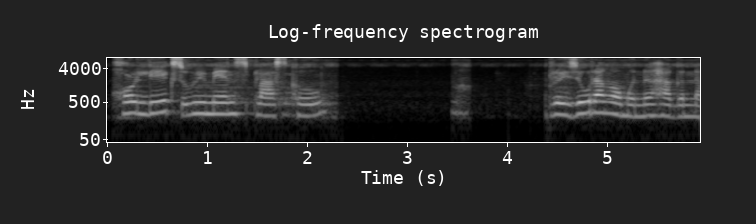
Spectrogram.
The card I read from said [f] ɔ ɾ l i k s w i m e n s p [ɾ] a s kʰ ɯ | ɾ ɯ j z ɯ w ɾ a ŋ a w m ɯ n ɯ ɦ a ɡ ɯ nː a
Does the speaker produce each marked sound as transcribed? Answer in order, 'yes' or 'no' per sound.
no, no

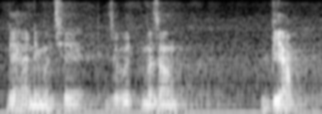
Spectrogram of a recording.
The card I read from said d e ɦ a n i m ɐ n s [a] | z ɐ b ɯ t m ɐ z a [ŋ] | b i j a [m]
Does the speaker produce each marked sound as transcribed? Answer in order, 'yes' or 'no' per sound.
no, yes, yes

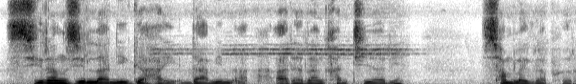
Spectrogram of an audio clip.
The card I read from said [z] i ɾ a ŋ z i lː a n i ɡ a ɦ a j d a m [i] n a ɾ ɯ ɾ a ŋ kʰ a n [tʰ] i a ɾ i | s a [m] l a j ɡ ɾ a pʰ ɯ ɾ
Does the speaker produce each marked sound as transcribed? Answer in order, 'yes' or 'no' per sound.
no, yes, yes, yes

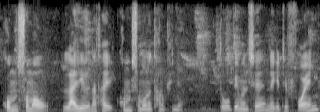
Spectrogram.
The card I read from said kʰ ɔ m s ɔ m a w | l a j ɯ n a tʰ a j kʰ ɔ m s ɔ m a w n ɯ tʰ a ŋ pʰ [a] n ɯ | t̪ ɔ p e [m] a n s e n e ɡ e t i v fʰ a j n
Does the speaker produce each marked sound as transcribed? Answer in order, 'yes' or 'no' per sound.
no, yes

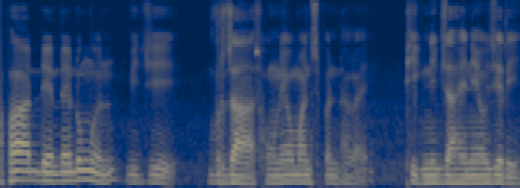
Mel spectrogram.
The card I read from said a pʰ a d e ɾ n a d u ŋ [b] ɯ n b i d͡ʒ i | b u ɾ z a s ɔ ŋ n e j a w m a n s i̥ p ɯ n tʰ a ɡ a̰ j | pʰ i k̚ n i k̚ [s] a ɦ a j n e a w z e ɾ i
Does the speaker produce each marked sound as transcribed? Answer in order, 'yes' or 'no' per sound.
no, no

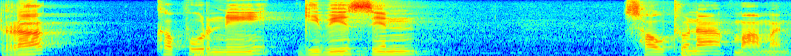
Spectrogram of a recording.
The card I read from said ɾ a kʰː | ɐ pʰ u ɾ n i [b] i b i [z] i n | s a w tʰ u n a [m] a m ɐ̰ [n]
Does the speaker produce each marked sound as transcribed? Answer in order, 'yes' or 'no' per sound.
no, no, yes, yes

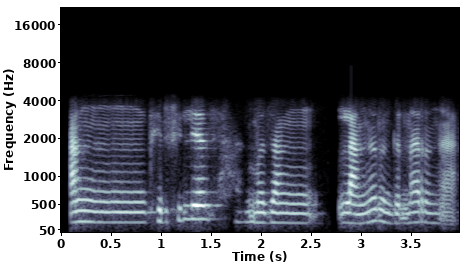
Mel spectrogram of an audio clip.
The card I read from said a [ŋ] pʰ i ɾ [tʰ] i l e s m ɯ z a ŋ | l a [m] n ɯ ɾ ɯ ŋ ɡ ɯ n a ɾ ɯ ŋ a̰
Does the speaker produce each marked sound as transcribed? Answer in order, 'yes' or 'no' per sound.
yes, no, no

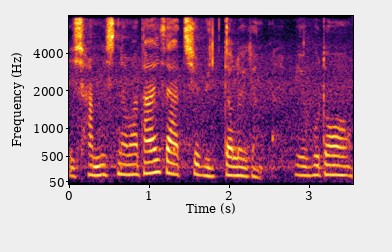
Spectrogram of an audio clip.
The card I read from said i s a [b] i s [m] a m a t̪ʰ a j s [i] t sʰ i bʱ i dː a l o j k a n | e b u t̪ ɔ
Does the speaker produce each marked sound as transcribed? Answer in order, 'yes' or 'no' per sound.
no, no, no

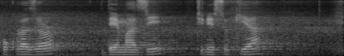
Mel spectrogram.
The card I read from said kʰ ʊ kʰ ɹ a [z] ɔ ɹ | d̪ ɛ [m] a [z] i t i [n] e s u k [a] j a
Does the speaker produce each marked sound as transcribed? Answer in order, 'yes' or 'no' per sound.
yes, yes, yes, yes, no

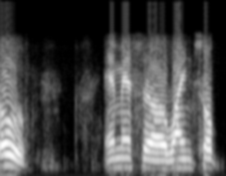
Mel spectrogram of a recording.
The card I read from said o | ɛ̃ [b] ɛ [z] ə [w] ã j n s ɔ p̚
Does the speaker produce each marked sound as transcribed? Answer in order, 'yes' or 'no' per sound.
no, no, yes

